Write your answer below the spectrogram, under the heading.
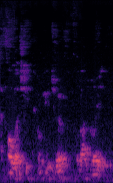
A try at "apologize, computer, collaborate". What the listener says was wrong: Actually, you're giving this sound. This is considered the weakest sound in the English language. Okay? So you shouldn't give it any importance or any stress.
